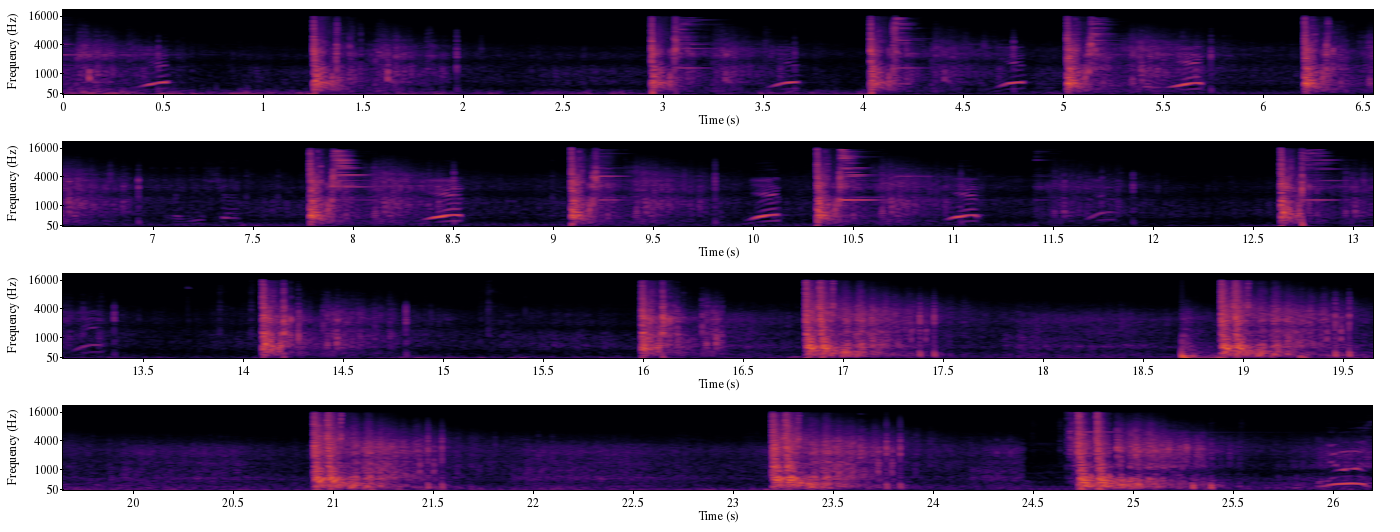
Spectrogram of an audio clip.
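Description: Single pistol shots from a Ukrainian-made Fort pistol, about twenty in all, fired one at a time roughly a second apart and more slowly toward the end. Some are followed by a brief metallic ring from a hanging steel plate target being hit.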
